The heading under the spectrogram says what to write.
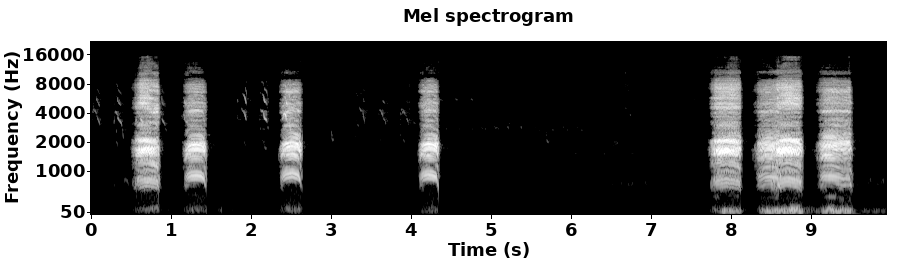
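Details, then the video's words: Hoarse, grating crow caws, four spaced calls followed by a long gap and then a quick run of three rougher, louder caws. No other sounds intrude. "Crow sound effects 2024, crow bird crowing sound"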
